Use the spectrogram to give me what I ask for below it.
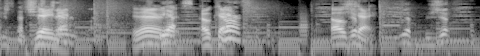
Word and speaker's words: Zhenya: I'm going to let Tyler say it because he's better at pronouncing things, but it's Zhenya. It's like Zhenya.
